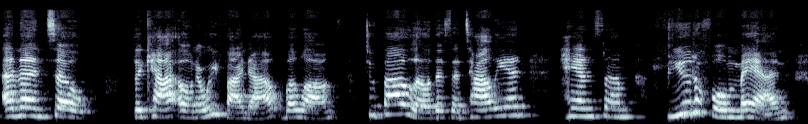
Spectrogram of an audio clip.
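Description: A woman co-hosting a casual recap chat about a TV show, telling things in an animated, giggly way. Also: fairly high pitch, slow. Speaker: podcast co-host.

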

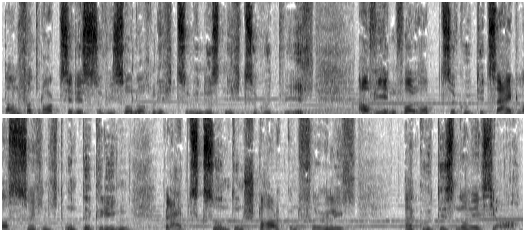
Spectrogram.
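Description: A man's voice: on the low side, fairly even intonation, moderate pace, a little mellow, soft background music. A man with a Bavarian accent chatting casually as a player in an improvised audio game.

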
